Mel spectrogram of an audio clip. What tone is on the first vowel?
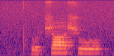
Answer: low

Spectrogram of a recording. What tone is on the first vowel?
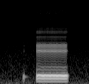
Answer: low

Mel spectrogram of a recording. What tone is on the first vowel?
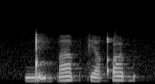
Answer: low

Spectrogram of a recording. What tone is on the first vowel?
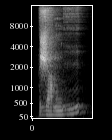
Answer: low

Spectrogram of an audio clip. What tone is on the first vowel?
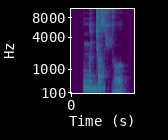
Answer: high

